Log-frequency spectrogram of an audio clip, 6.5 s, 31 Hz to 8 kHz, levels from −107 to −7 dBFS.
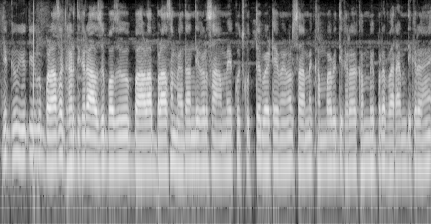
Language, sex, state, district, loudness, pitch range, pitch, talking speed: Hindi, male, Bihar, Patna, -21 LUFS, 130-135 Hz, 130 Hz, 285 wpm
